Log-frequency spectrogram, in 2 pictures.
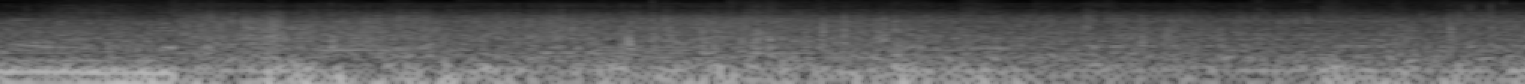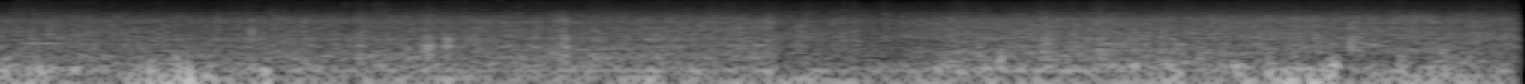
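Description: Wind buffeting the camera microphone: a steady, rough rushing noise.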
